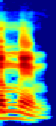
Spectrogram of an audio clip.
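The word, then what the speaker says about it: meme: diaktifkan kemudian juga ada mem atau mim sebenarnya bacanya mim sih mem ini gambar-gambar lucu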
